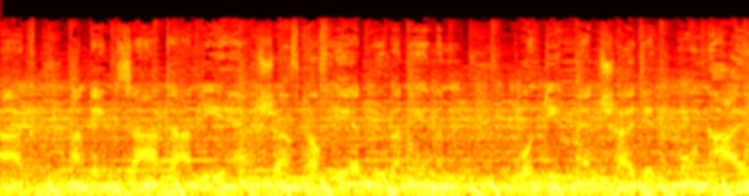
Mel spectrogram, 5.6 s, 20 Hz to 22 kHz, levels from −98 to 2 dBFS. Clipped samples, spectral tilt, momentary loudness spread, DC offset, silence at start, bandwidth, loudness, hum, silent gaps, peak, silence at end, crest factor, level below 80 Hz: under 0.1%; -5 dB/octave; 1 LU; under 0.1%; 0 s; 16 kHz; -13 LUFS; none; none; 0 dBFS; 0 s; 12 dB; -24 dBFS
